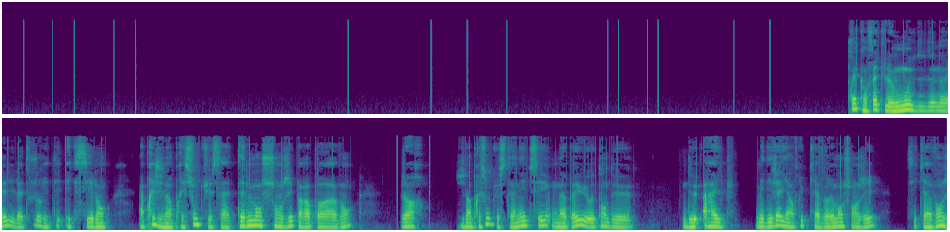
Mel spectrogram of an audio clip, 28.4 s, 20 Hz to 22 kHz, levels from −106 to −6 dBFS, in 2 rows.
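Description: From 0.12 s to 28.34 s, word clock ticks run through the speech at a steady rate of roughly twenty a second. A receiver not locked to the sender's clock, off by a few hundred ppm, slips one sample at each tick. Their even spacing separates them from random crackle.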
